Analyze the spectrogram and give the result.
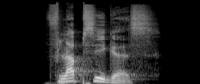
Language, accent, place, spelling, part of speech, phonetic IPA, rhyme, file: German, Germany, Berlin, flapsiges, adjective, [ˈflapsɪɡəs], -apsɪɡəs, De-flapsiges.ogg
- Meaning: strong/mixed nominative/accusative neuter singular of flapsig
